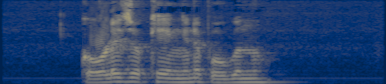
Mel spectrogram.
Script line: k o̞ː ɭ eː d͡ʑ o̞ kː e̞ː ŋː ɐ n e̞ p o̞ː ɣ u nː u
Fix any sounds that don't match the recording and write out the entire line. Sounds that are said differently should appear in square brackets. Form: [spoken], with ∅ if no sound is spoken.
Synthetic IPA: k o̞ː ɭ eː d͡ʑ o̞ kː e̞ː ŋː ɐ n e̞ p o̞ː ɣ u nː u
